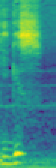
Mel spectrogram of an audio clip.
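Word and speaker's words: Giygas: or the localization rather, his name was changed to Gygus, or some people like to pronounce it Gigas. But I think the last time I heard is everyone who was working on the localization was calling it Gygus.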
